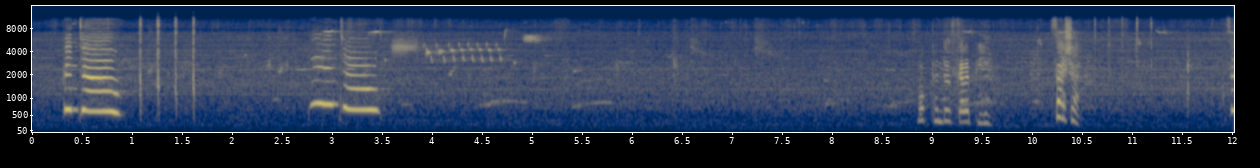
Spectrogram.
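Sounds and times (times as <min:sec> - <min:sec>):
birds calling: 0:01.0 - 0:12.0
high bird trill: 0:02.2 - 0:06.6.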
